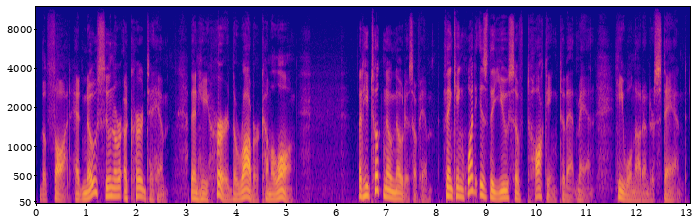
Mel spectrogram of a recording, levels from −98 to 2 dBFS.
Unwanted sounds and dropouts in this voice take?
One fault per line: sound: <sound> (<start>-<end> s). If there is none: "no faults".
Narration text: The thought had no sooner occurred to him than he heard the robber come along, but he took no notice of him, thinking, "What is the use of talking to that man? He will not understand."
no faults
